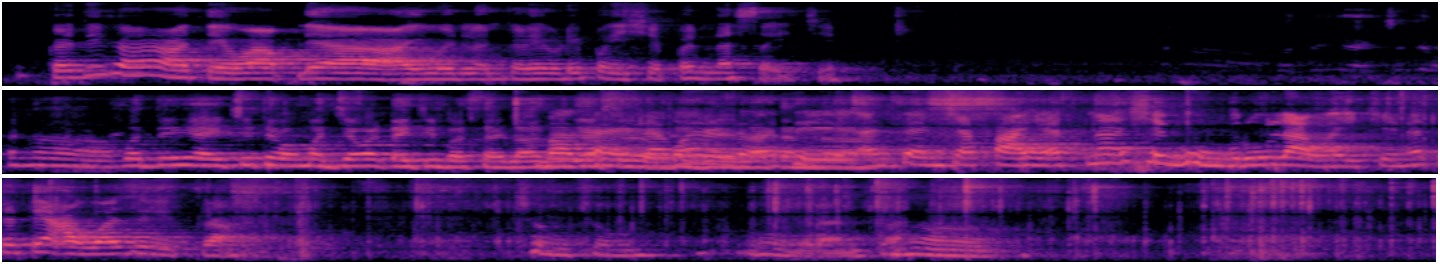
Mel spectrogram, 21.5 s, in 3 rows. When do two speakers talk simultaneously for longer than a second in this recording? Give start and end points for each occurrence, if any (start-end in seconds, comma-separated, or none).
9.9-11.4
